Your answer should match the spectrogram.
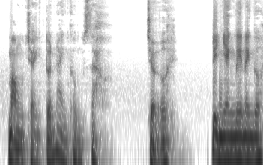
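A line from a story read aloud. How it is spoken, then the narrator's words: Trembling muttered prayer. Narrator (Vietnamese): Mỹ toàn thân run rẩy, lẩm bẩm cầu khấn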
